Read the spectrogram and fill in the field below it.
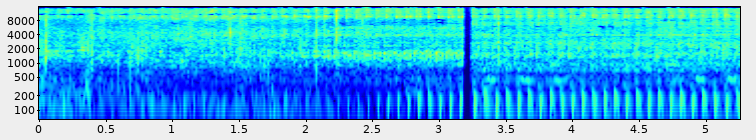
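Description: A motorcycle engine on a learner's bike speeds up as the clutch is let out. A rough, muddled idle gives way to a strong, steady chugging beat of exhaust pulses, close by and without talk.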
